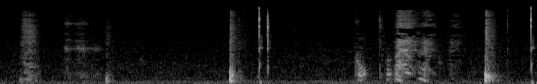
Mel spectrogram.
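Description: Sharp, irregular knocks and clatters as a young goat kid's hooves and head strike a framed mirror and the hard tabletop under it, with a short scuffling cluster of sounds about two-thirds of the way through.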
